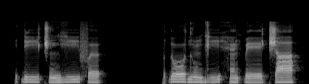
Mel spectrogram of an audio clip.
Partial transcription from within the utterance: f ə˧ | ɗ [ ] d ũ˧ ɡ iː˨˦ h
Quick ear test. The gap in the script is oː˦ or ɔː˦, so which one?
oː˦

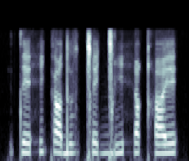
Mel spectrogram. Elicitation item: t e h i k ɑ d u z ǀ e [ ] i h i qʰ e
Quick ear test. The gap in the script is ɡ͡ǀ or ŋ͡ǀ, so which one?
ɡ͡ǀ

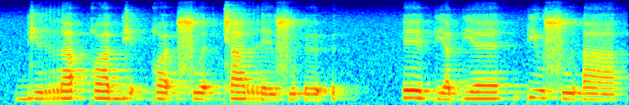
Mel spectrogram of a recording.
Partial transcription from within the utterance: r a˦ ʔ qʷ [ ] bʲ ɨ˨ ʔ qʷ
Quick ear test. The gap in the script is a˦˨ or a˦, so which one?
a˦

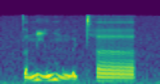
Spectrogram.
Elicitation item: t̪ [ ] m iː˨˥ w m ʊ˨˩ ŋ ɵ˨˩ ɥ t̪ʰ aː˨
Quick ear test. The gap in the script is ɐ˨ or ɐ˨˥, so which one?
ɐ˨˥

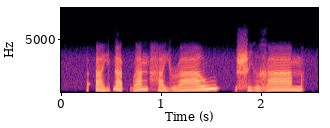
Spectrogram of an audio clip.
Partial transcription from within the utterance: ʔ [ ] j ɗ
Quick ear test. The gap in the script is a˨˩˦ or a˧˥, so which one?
a˨˩˦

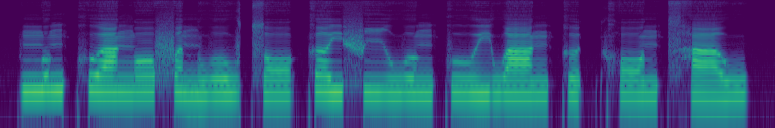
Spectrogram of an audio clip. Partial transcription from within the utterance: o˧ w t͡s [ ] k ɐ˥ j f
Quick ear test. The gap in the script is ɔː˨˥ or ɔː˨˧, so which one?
ɔː˨˥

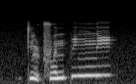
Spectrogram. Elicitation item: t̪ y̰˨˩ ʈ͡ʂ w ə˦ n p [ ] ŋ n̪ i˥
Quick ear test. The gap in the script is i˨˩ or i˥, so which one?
i˥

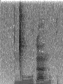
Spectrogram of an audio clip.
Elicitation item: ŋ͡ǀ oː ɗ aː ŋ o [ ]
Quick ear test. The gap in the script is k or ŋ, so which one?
k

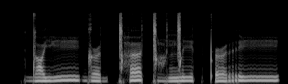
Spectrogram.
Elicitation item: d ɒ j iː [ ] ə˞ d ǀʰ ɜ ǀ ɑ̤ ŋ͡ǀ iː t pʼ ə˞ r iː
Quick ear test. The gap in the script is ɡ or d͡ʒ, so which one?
ɡ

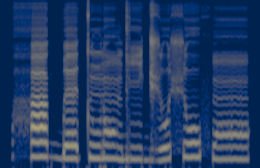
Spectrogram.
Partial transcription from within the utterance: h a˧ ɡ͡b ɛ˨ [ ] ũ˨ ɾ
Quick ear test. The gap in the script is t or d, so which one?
t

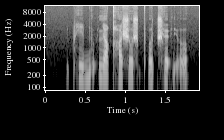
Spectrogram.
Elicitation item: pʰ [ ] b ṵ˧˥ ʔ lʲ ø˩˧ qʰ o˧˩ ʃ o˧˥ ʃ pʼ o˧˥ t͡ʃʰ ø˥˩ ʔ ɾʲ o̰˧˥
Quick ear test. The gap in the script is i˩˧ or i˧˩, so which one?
i˧˩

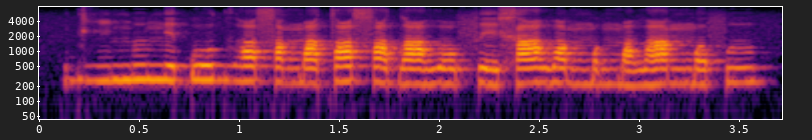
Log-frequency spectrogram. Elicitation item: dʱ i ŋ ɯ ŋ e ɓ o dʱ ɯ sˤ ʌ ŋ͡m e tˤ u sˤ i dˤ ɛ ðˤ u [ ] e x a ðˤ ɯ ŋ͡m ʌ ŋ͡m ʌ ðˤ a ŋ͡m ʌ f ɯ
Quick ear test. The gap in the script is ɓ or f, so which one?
f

